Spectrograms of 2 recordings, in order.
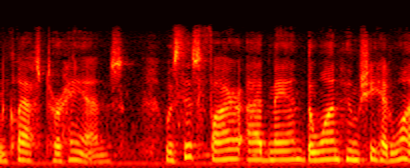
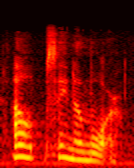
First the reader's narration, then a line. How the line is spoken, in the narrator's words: she faltered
